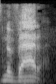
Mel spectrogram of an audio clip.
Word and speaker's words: Nevada: Just had to make sure I got that Nevada right. It's Nevada. Jeez. – Oh yeah, it's Nevada. I notice out here in the East, people pronounce it a lot differently, but I'm willing to overlook it.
